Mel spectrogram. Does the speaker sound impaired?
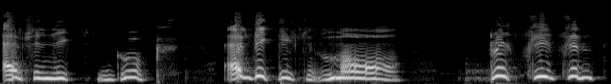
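Yes: cerebral palsy; cerebral palsy since birth, born in Greece; speech problems when young, began talking after attending Gruella school.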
